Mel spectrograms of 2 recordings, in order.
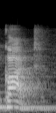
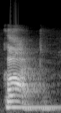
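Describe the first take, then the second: Both takes have the same delivery.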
